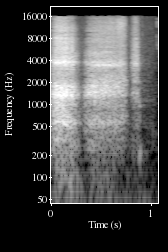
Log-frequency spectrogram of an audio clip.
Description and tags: Breath Scared 09
A male agitated scared single breathing sound to be used in horror games. Useful for extreme fear, or for simply being out of breath.
horror, videogames, indiedev, scary, breathing, sfx, game, frightening, gaming, epic, male, scared, breath, gamedeveloping, fear, indiegamedev, video-game, games, rpg, frightful, fantasy, terrifying, gamedev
